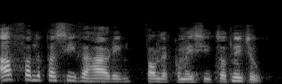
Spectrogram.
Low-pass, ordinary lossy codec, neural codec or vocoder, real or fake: 7.2 kHz; AAC, 32 kbps; none; real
